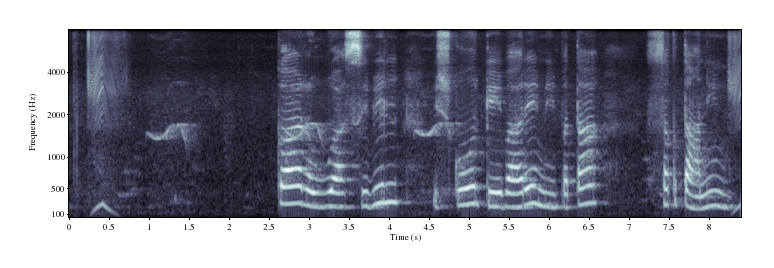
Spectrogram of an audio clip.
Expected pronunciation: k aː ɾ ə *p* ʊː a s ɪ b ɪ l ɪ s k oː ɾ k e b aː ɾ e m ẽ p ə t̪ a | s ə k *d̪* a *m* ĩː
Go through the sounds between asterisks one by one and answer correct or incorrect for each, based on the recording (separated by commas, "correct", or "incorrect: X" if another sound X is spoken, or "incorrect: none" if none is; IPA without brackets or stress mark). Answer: incorrect: none, incorrect: t̪, incorrect: n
